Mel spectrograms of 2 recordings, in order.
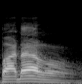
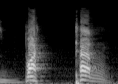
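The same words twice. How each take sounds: First: The middle consonant is a soft D sound. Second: The middle consonant is a clear T sound. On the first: The speaker calls it right. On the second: The speaker calls it wrong.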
